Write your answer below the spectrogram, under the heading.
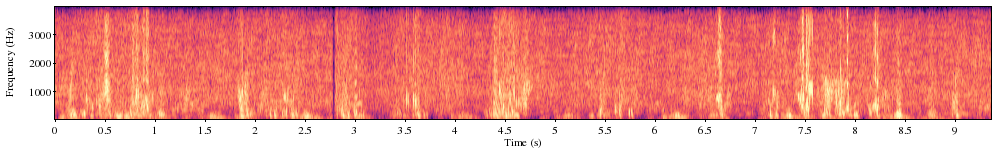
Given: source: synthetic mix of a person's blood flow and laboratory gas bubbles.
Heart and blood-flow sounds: Doppler ultrasound of blood flow; precordium
0.24-0.99 s: bubbles
1.81-1.96 s: bubbles
2.07-2.47 s: bubbles
2.79-3.11 s: bubbles
3.48-3.73 s: bubbles
4.29-4.80 s: bubbles
5.33-5.51 s: bubbles
5.58-5.82 s: bubbles
6.60-6.76 s: bubbles
7.11-7.28 s: bubbles
7.41-7.62 s: bubbles
7.65-8.07 s: bubbles
8.11-8.38 s: bubbles
8.95-9.10 s: bubbles
From the record:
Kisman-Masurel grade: 232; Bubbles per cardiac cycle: several, 3 to 8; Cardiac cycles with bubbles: 50 to 99%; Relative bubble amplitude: moderate (0.250 to 0.450); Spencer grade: 3 (all of the cardiac periods contain showers or single bubble signals, but not dominating or overriding the cardiac motion signals); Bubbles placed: only in the low amplitude regions of the cardiac cycle

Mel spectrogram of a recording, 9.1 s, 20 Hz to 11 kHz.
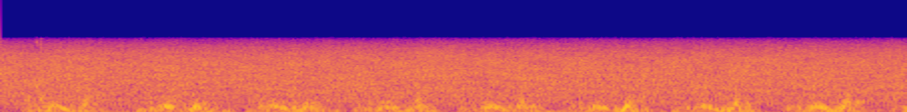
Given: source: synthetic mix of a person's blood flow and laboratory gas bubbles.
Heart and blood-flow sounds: Doppler ultrasound of blood flow; precordium
0.00-0.03 s: bubbles
0.21-0.59 s: bubbles
From the record:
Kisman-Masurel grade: 221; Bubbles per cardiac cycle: several, 3 to 8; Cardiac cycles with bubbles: 10 to 50%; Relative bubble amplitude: barely perceptible (0.100 to 0.250); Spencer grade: 2 (many but less than half of the cardiac periods contain bubble signals, singularly or in groups); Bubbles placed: anywhere in the cardiac cycle

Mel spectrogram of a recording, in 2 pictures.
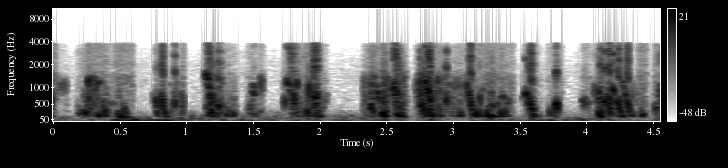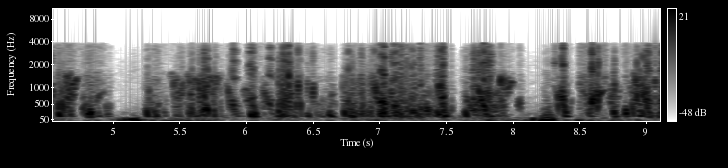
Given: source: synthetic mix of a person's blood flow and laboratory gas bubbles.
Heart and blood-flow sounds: Doppler ultrasound of blood flow; subclavian vein
0.00-0.15 s: bubbles
0.22-0.64 s: bubbles
0.78-1.02 s: bubbles
1.16-1.43 s: bubbles
1.49-1.62 s: bubbles
1.75-2.10 s: bubbles
2.35-2.71 s: bubbles
2.75-3.49 s: bubbles
3.55-3.71 s: bubbles
3.75-3.86 s: bubbles
4.00-4.50 s: bubbles
4.54-5.04 s: bubbles
5.26-6.71 s: bubbles
6.75-7.61 s: bubbles
7.65-8.12 s: bubbles
8.32-8.49 s: bubbles
8.53-9.11 s: bubbles
From the record:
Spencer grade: 4 (maximum detectable bubble signal sounding continuously throughout systole and diastole of every cardiac period, and overriding the amplitude of the normal cardiac signals); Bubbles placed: anywhere in the cardiac cycle

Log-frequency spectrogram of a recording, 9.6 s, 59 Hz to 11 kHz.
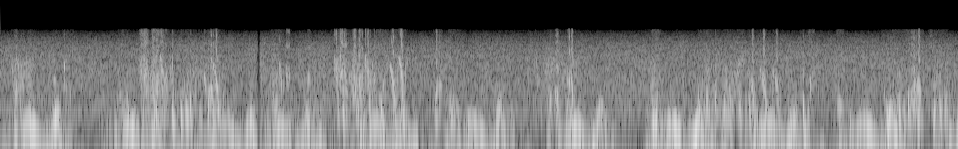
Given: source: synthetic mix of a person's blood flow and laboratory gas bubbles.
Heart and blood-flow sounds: Doppler ultrasound of blood flow; precordium
0.00-0.02 s: bubbles
0.08-0.36 s: bubbles
0.52-0.57 s: bubbles
0.60-0.74 s: bubbles
1.17-1.30 s: bubbles
1.38-2.27 s: bubbles
2.68-2.94 s: bubbles
3.06-3.11 s: bubbles
3.31-4.09 s: bubbles
4.32-4.61 s: bubbles
5.33-5.80 s: bubbles
6.46-6.76 s: bubbles
6.95-7.83 s: bubbles
7.99-8.15 s: bubbles
8.35-8.45 s: bubbles
8.80-9.23 s: bubbles
9.28-9.50 s: bubbles
From the record:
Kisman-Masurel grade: 243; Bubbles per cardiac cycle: several, 3 to 8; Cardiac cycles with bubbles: 100%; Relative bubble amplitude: loud (0.450 to 0.775); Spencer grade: 3 (all of the cardiac periods contain showers or single bubble signals, but not dominating or overriding the cardiac motion signals); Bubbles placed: anywhere in the cardiac cycle

